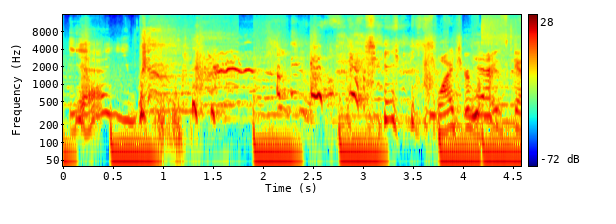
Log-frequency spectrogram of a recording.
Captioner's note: all laughing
